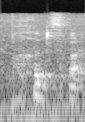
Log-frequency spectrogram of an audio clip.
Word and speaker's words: chutzpah: Chutzpah. See, look at that. I know. He's going to grow up to be a nice Jewish boy. Because he can say chutzpah.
